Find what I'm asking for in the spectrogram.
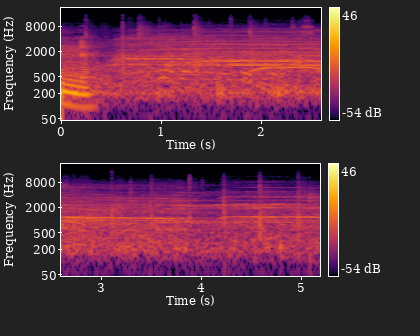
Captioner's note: audience applauding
